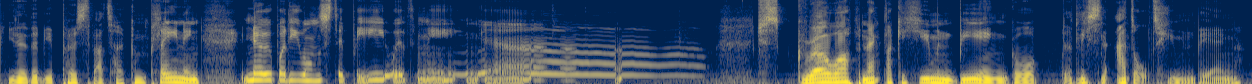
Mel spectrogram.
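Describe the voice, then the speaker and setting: A man's voice: medium pitch, warm tone, no echo. A man hosting a comedy commentary video, reading out social media posts in a sarcastic, exasperated tone. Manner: sarcastic, exasperated, mock-incredulous.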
